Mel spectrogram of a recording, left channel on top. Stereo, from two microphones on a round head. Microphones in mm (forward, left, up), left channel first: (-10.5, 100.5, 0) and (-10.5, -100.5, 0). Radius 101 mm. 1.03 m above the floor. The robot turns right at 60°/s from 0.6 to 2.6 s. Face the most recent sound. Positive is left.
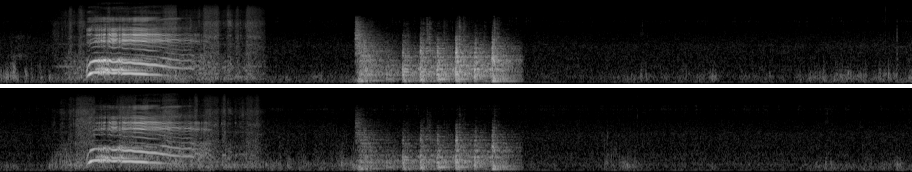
turn(degrees=50)  # may be behind; listen again after turning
